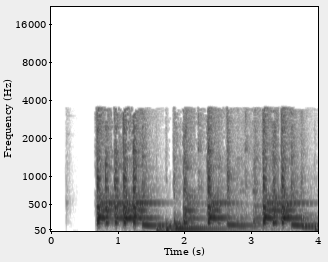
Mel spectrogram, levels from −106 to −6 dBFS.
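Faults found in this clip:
MP3 compression, music, throughout the clip. Symptom: dull, band-limited sound with heavy watery, swirling texture and smeared attacks. Spectrogram: hard horizontal ceiling with nothing above 3.5 kHz, and patchy time-frequency blocks flickering on and off below it. Waveform: transients rounded off. Component: likely a low-rate MP3 encode, consistent with about 16 kbps. Mechanism: the bit-starved encoder chops treble at a fixed cutoff and zeroes weak frequency lines from frame to frame.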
